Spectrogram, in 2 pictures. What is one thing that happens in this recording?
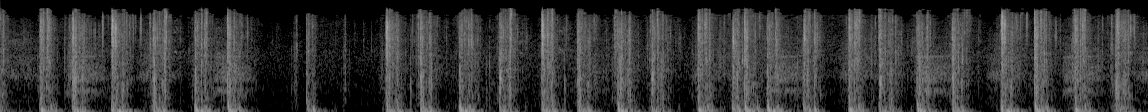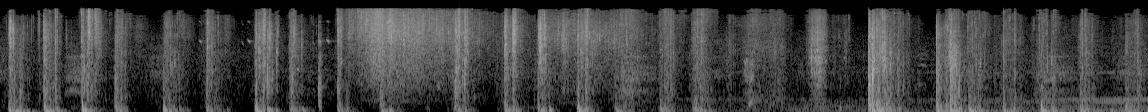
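Quick footsteps run over ground and gravel at a steady pace.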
